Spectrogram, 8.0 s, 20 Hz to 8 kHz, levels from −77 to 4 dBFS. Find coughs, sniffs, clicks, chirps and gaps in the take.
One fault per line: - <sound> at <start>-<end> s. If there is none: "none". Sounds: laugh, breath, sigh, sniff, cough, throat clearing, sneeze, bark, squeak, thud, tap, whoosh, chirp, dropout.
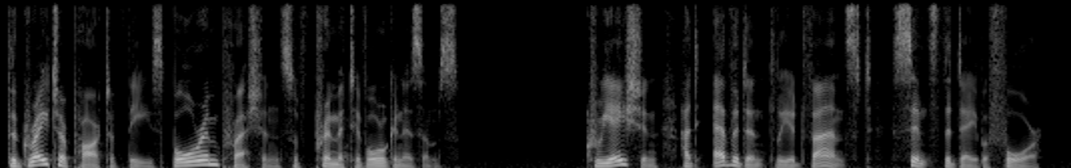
none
